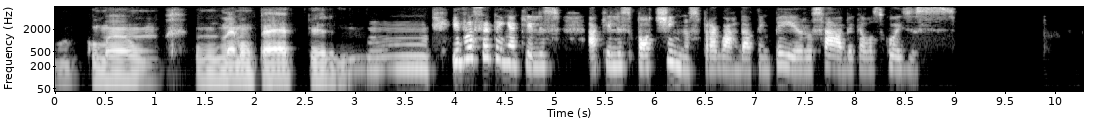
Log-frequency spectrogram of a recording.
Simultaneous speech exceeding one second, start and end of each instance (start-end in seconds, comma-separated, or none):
none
